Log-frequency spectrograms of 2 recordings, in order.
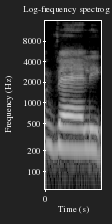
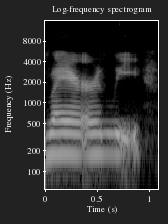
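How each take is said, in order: First: The second R is weak and nearly silent. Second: The second R is strong and clearly curled. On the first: "他们会把那个第二个 R 呢就是几乎有点听不见的感觉" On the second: "美国人会把第二个 R 呢发得很重，就是 rarely"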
